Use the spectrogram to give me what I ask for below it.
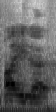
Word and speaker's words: Haider: But anyway, for the first piece we have this long sleeve Bordeaux t-shirt from Haider Ackermann. Haider as well, another correction, supposedly the H is silent.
